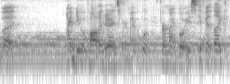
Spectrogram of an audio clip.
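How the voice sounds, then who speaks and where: A woman with a hoarse, strained voice that breaks up at times, chatting casually and jokingly with livestream viewers. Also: on the low side, steady tone, moderate pace. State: hoarse, sore strained voice from singing. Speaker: livestream host, singer. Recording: roomy echo, loud music behind. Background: loud background music.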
